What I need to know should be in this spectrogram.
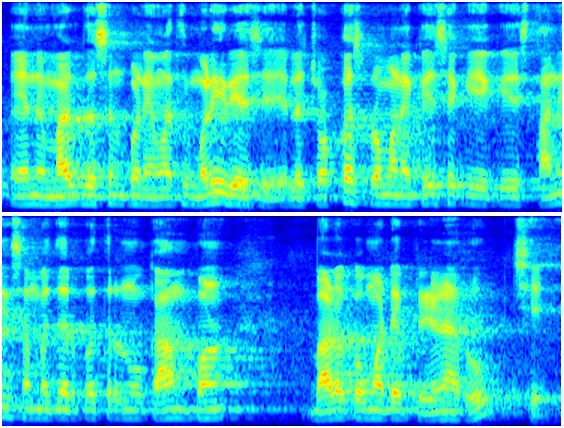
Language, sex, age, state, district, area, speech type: Gujarati, male, 18-30, Gujarat, Morbi, rural, spontaneous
